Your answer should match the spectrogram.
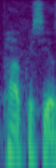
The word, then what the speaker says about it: Paa Kwesi: there I told them so how's your name pronounced I said park with your sorry okay so the reason we're doing all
